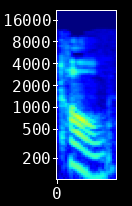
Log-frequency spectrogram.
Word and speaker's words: comb: at the end c o m b but you don't say the b just com yes it's one of those interesting words in English with a letter that we don't actually say but you must write that b now you can use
